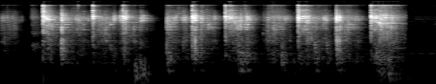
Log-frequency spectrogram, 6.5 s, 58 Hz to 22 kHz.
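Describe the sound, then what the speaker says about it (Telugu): Half a kilo of peanuts tossed and stirred in a hot pan, giving repeated bursts of dry rattling and scraping against the metal in an uneven rhythm, close and fairly loud, with no talking. "ఇక్కడ 1/2 కేజీ పల్లీలను అయితే ముందుగానైతే వేపుకుందాం"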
